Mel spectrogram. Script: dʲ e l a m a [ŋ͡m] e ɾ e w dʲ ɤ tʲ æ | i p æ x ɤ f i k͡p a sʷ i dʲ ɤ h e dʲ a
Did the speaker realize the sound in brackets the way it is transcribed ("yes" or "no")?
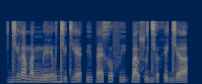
yes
